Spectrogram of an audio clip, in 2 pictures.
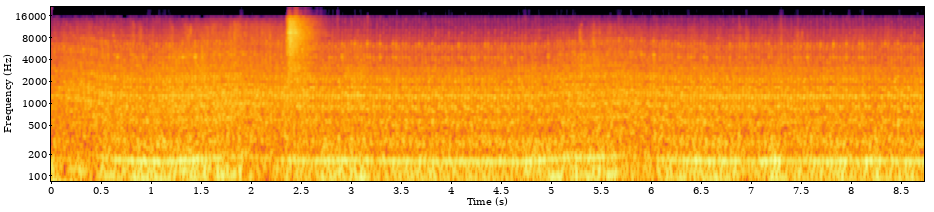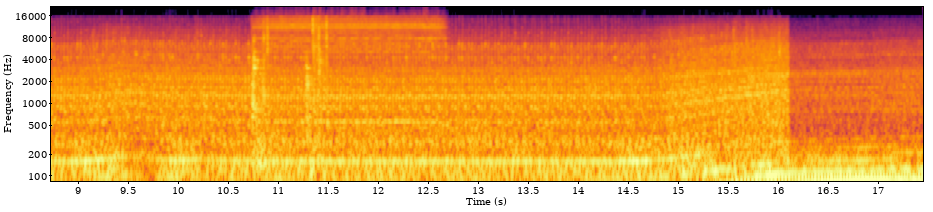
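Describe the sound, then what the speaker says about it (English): Big tractor engine in Alpine Lake rumbling steadily at night, a loud close low drone with a hissing air-brake-like burst midway and a shift in tone near the end, no voices. "We got a great big tractor rocking through the night"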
